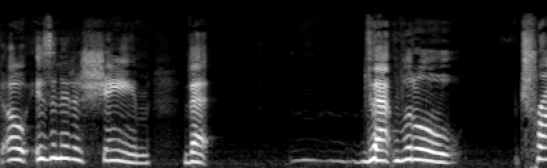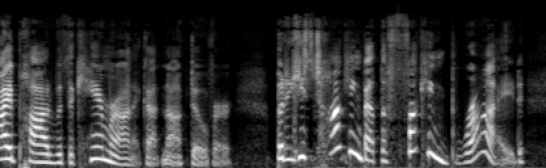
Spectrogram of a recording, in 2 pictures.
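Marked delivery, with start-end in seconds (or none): none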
